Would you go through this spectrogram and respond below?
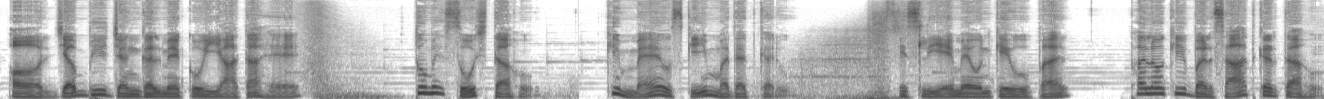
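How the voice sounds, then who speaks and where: A kindly, solemn magical tree from a children's storybook, acted out by a man. The words come very slowly and deliberately in a low male voice that swings in pitch. Soft music plays underneath. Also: heavily acted. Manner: slow, drawn-out, deliberate delivery.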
